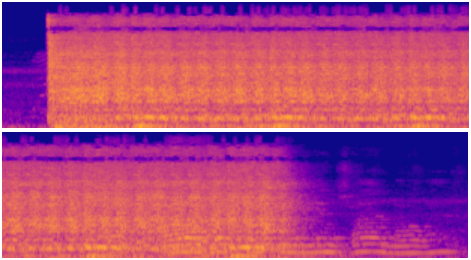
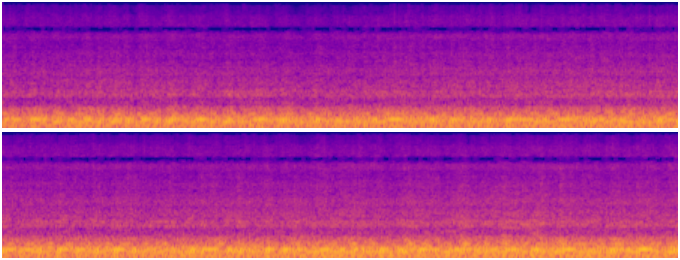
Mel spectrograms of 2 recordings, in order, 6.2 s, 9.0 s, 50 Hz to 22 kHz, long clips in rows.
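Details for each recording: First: Dirt-track race engine during first start attempts: harsh, raspy grinding through a five-second crank with no fire, then it stops. The starter is mounted too close to the flywheel and binds on it. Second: Freshly built dirt-track race engine in break-in, held around 2000–2500 rpm to heat up and seat the bearings: a smooth, even, steady drone with no knocks or ticks. It sounds good with no leaks seen yet. Normal running.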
